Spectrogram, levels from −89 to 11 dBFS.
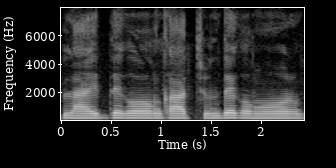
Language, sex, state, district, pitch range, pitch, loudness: Chakma, female, Tripura, Dhalai, 155-165 Hz, 160 Hz, -16 LUFS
